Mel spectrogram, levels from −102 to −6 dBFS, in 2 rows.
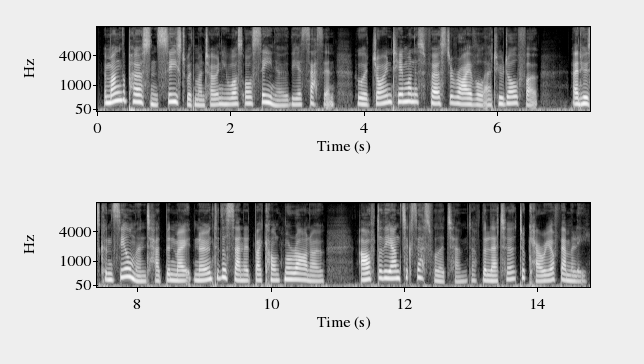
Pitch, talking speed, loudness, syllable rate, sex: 210 Hz, 180 wpm, -19 LUFS, 5.6 syllables/s, female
